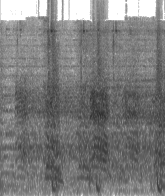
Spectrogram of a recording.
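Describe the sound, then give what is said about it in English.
A heel kicks at a wooden ship's mast, landing three dull, heavy thuds spaced roughly evenly beneath a narrating voice. “He starts to kick at the mast with a heel.”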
